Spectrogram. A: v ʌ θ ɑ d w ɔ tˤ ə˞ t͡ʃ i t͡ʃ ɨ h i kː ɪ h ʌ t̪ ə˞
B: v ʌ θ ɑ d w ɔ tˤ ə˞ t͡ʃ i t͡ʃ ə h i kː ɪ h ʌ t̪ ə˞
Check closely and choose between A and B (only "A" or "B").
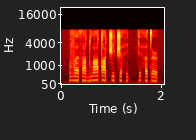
B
